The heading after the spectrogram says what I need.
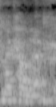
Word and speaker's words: Michaela: It's pronounced Michaela. It rhymes with Nutella.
